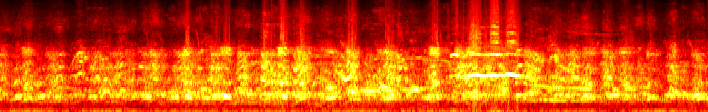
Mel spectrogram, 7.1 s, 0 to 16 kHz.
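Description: Dozens of dogs bark, yip and whimper together in a large animal shelter section holding around 120 dogs, a dense, continuous chorus of overlapping barks near and far with a few high whines.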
